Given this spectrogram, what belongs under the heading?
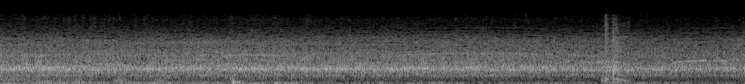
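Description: Steady stadium crowd noise from a Madden football video game fills the whole stretch, a dense, constant roar of many voices with a couple of brief thumps standing out above it.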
